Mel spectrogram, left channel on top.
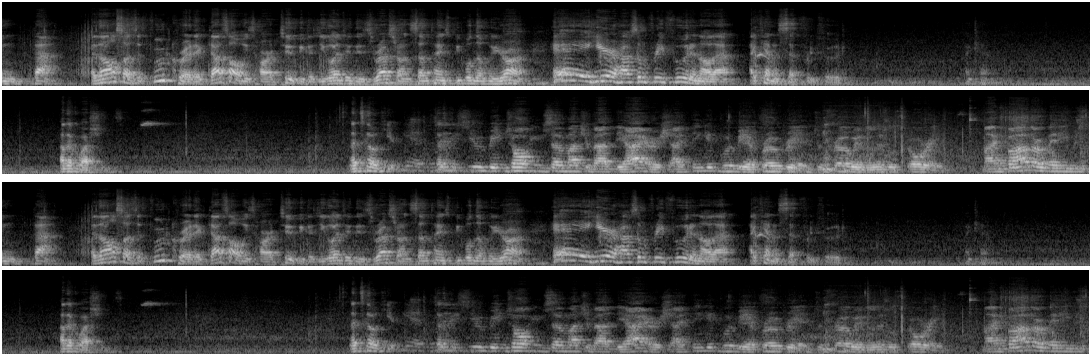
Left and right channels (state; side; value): quieter; right; 4.8 dB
